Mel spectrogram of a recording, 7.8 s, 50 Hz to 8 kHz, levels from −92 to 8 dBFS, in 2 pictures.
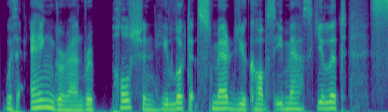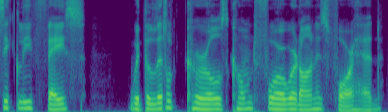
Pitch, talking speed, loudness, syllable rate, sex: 140 Hz, 155 wpm, -19 LUFS, 5.3 syllables/s, male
